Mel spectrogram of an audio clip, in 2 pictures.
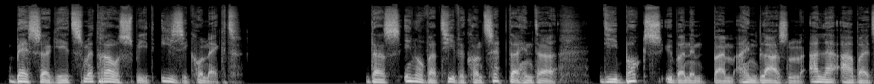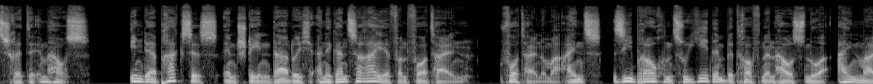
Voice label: Imagefilm, maenner; Rauspeed; EasyConnect

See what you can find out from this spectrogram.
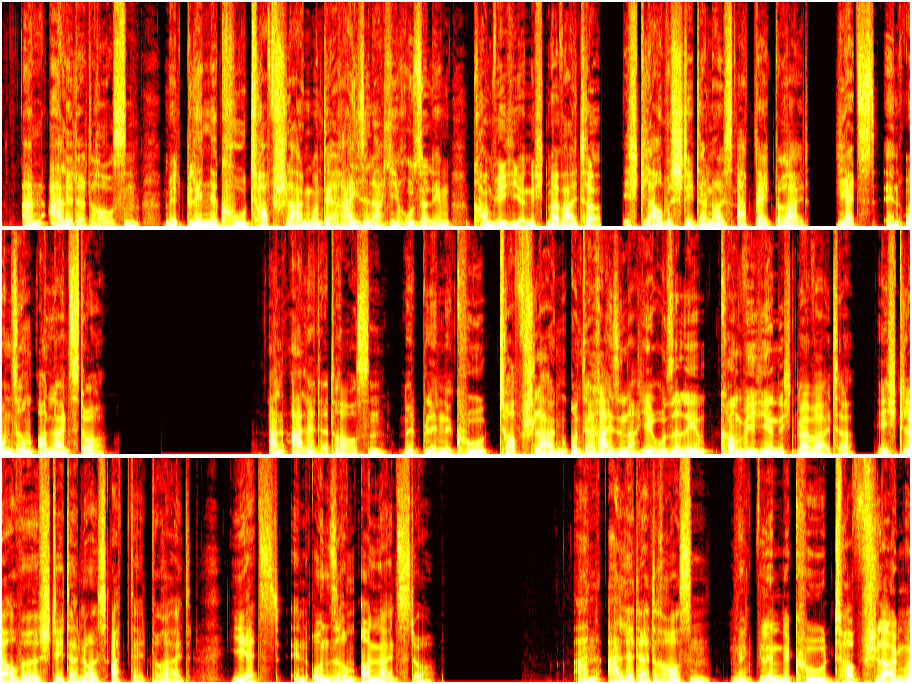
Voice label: jungen

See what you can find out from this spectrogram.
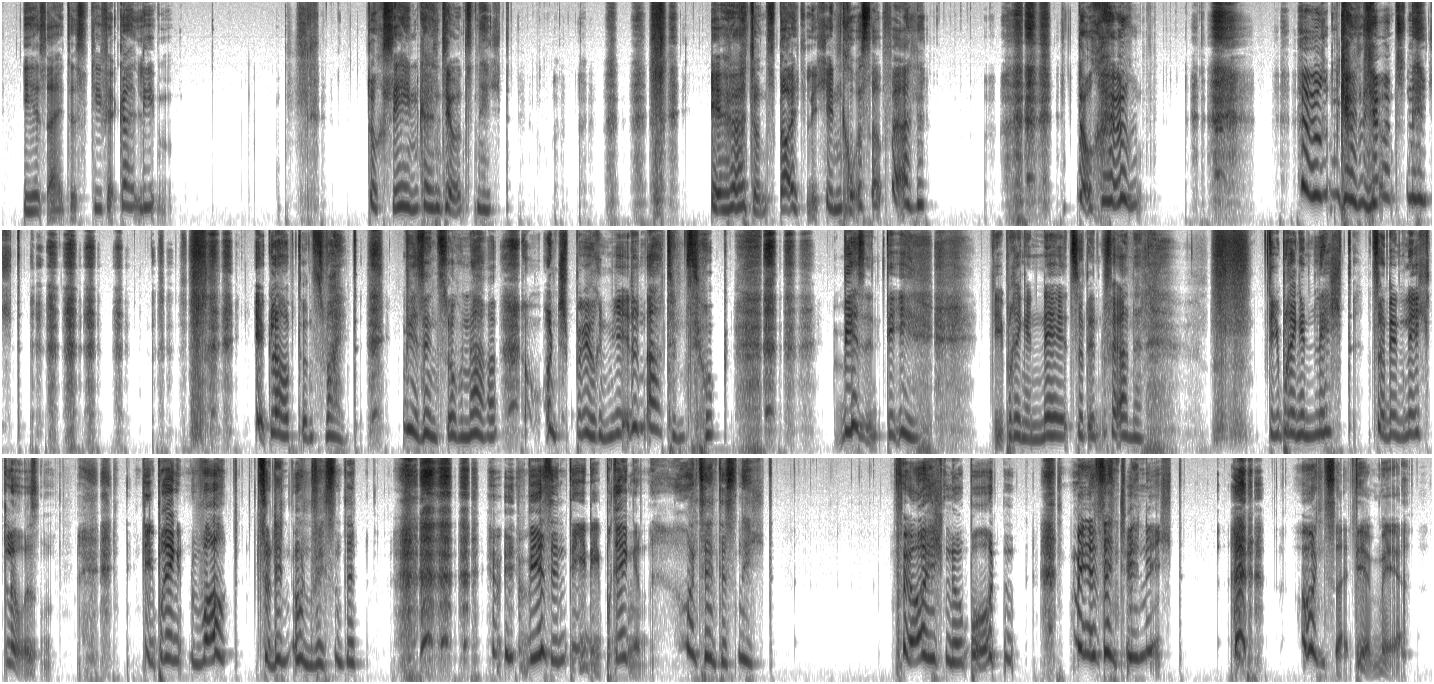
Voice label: traurig, frauen

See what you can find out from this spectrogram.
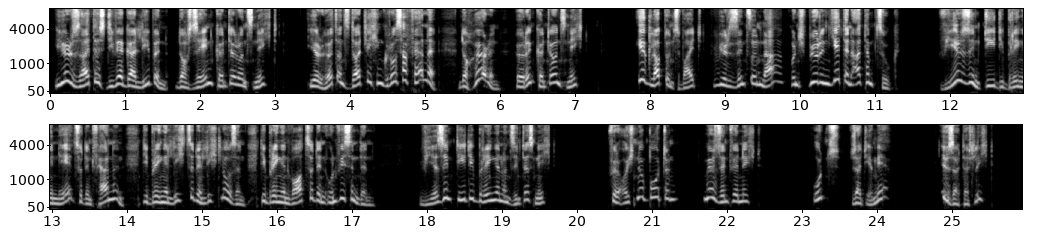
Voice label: Akzent indisch, maenner; Apu

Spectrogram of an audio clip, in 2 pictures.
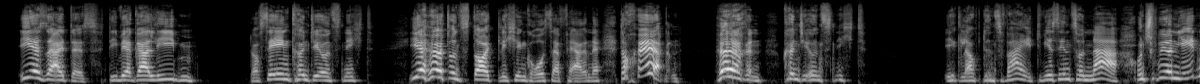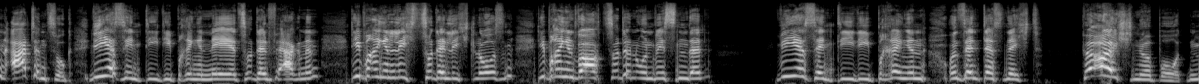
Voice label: aggressiv, frauen

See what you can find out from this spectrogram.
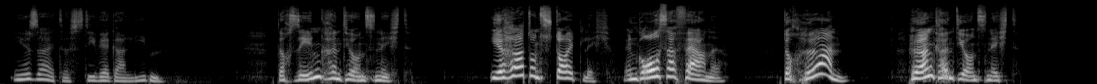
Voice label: aggressiv

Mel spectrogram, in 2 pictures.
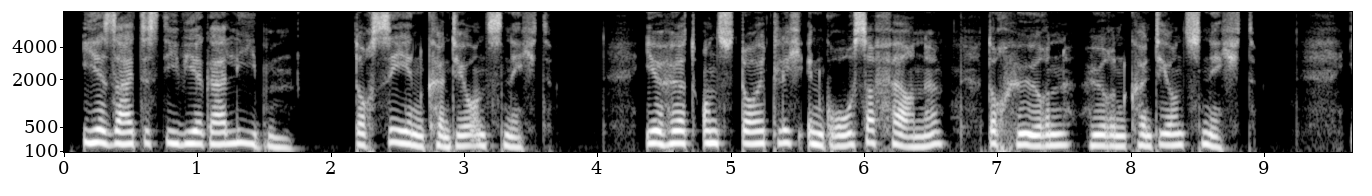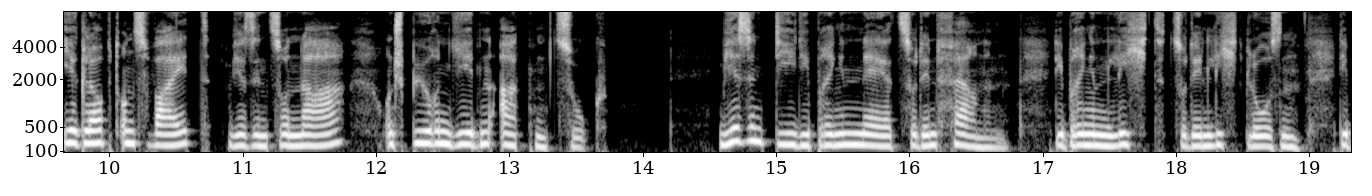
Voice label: sachlich, frauen

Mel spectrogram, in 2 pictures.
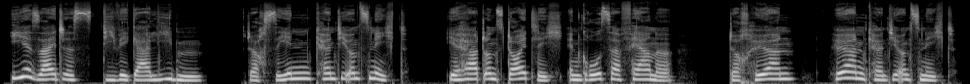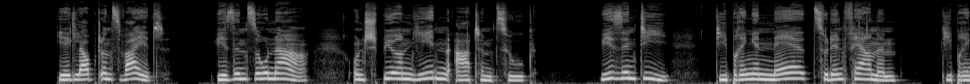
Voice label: sachlich, frauen

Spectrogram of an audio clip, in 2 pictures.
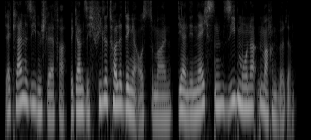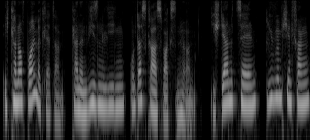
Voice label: jungen; Siebenschlaefer

